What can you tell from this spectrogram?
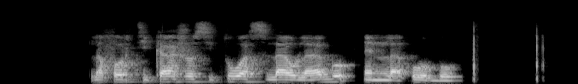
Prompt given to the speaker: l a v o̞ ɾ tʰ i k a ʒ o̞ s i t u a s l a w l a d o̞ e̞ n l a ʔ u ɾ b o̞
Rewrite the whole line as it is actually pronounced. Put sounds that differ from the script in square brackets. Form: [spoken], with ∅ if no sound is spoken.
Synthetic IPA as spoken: l a [f] o̞ ɾ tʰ i k a ʒ o̞ s i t u a s l a w l a [ɡ] o̞ e̞ n l a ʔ u ɾ b o̞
